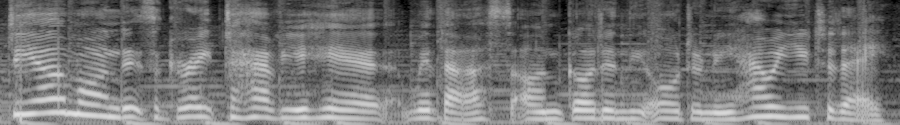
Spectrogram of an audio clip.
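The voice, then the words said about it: English accent. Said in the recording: “I have this English accent”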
